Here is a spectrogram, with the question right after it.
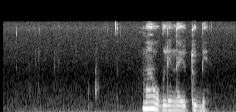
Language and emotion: Russian, neutral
